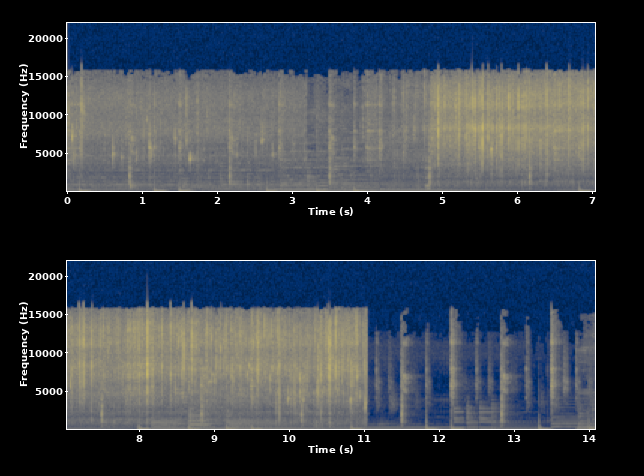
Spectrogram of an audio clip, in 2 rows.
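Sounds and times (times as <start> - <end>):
eggplant sizzling in oil: 0.0 - 11.0
background music with steady beat: 0.0 - 14.0.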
